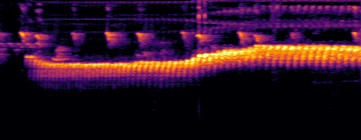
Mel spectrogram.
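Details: Canary song with a long rolling trill that rises slowly in pitch over several seconds, steady and loud, with faint high chirps above it.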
